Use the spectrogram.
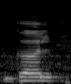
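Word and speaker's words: girl: ஆங்கிலத்தில் world கேர்ல் என்ற வார்த்தைகளில் ஆர் என்பது சைலண்டாக இருக்கிறது. இன்னும் பல வார்த்தைகளிலும் வெள்ளையர்கள் ஆரி என்பதை மழுப்பலாக மழுப்பி கொண்டுதான் பேசுவார்கள்.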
